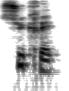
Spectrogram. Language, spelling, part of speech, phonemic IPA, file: French, sucré, adjective / verb / noun, /sy.kʁe/, Fr-sucré.ogg
- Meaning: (adjective) 1. sugared; with sugar 2. sweet; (verb) past participle of sucrer; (noun) soft drink, soda pop (carbonated sweet beverage)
